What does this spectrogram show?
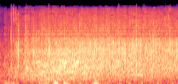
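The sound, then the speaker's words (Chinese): An audience at a stand-up comedy show in Shenyang applauds steadily, a dense crackle of many hands clapping at once, holding loud and even for a few seconds without a break. “下面都坐自己家人儿，那掌声啊都不能停。”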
